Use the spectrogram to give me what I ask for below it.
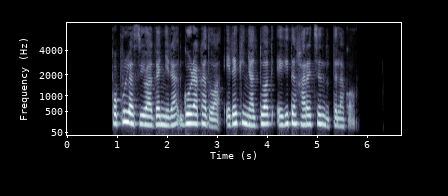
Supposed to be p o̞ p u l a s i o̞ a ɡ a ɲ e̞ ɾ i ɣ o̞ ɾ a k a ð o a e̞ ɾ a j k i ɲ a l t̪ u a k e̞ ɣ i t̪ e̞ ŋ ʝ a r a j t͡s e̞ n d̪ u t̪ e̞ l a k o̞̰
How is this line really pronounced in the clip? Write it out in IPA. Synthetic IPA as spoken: p o̞ p u l a s i o̞ a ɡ a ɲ e̞ ɾ a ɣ o̞ ɾ a k a ð o a e̞ ɾ a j k i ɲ a l t̪ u a k e̞ ɣ i t̪ e̞ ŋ ʝ a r a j t͡s e̞ n d̪ u t̪ e̞ l a k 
